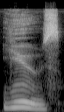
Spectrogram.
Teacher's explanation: thong tongue releases lifts in the back and the lips round in a stressed syllable the U diff thong curves up then down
